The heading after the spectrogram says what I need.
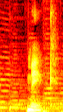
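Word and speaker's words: make: প্রথম টিপস হচ্ছে যে যদি কোন ওয়ার্ডের লাস্টে ই আসে তো বেশিরভাগ জায়গায় সে ওয়ার্ডটা ই টা পড়া হবে না আমি এক্সাম্পল দিয়ে বোঝাই যে এম এ কে ই মেক তো এখানে শুধু যদি আমি শুধু যদি আমি এম এ কে লিখে দিই তবুও উচ্চারণ হয়ে যাবে মেক ই এর কোন উচ্চারণ হলো না ঠিক এই মতোই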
